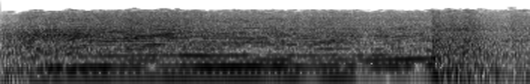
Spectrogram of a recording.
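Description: A small motorbike engine holds a steady, loud, buzzing drone for about two seconds, then cuts off abruptly. No one speaks over it.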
